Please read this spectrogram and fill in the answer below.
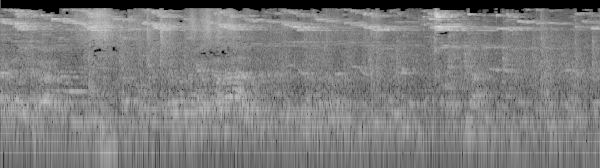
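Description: Indistinct hubbub of many guests talking at once, with no single voice standing out.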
